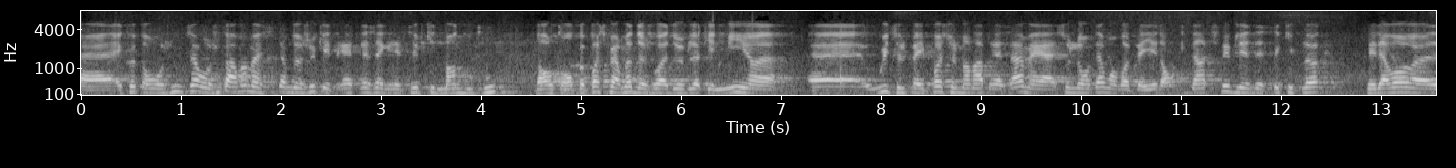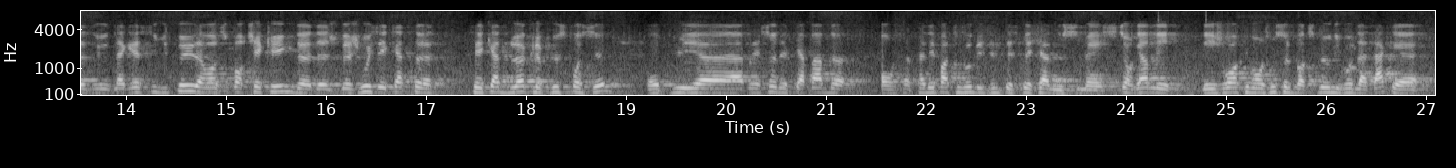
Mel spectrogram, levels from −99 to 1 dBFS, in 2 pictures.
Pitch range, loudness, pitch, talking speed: 145-175 Hz, -27 LUFS, 155 Hz, 260 wpm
